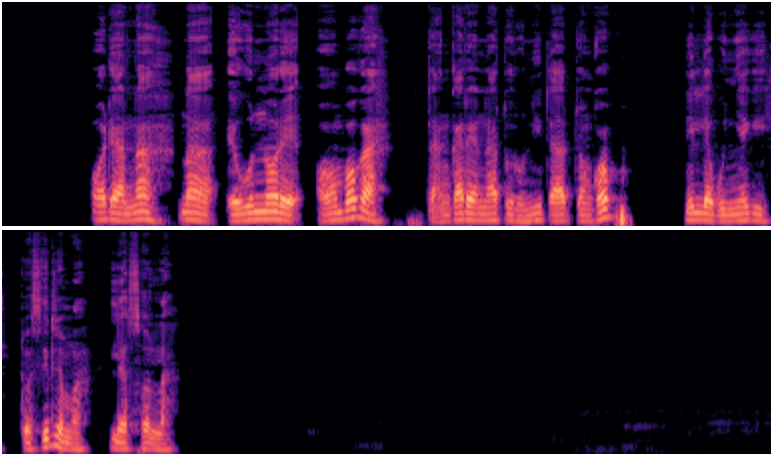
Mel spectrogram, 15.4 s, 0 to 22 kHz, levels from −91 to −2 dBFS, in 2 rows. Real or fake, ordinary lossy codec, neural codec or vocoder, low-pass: real; none; none; none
